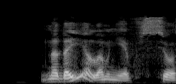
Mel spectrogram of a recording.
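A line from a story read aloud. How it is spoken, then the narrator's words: Quiet. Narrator (Russian): сказал тихо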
